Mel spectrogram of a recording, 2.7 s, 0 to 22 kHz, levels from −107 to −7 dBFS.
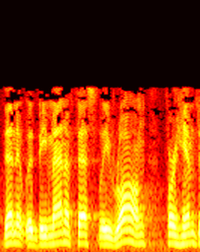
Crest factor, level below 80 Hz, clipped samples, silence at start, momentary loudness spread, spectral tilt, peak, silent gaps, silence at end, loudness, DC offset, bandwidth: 14 dB; -54 dBFS; under 0.1%; 0.05 s; 5 LU; -12 dB/octave; 0 dBFS; none; 0 s; -15 LUFS; under 0.1%; 5.4 kHz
